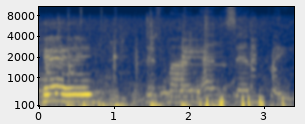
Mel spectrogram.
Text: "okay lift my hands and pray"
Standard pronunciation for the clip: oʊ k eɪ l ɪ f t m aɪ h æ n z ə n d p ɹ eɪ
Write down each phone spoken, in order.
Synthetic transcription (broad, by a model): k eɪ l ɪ t m aɪ h æ n z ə n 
